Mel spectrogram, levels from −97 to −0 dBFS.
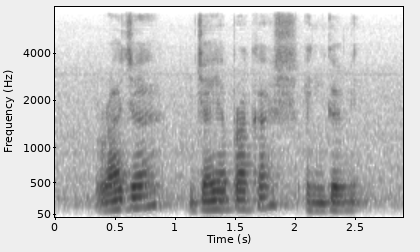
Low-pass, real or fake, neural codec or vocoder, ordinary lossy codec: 7.2 kHz; fake; vocoder, 44.1 kHz, 128 mel bands every 256 samples, BigVGAN v2; MP3, 64 kbps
